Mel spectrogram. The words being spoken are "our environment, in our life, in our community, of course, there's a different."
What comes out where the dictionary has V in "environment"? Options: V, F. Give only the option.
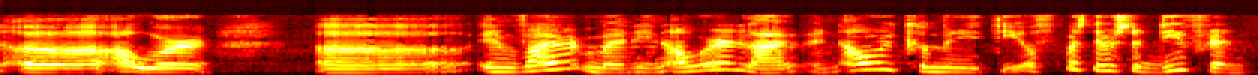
V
